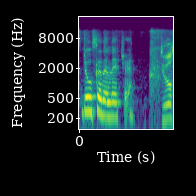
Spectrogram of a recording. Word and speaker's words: dulce de leche: happen wait what albertina did i say it wrong yeah it's dulce de leche do you will say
